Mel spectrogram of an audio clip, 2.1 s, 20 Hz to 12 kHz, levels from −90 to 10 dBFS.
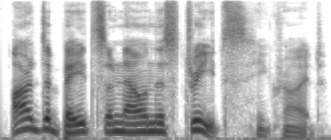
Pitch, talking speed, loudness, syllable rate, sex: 145 Hz, 260 wpm, -17 LUFS, 6.3 syllables/s, male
